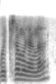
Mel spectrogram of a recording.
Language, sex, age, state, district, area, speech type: Bodo, male, 18-30, Assam, Chirang, urban, conversation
